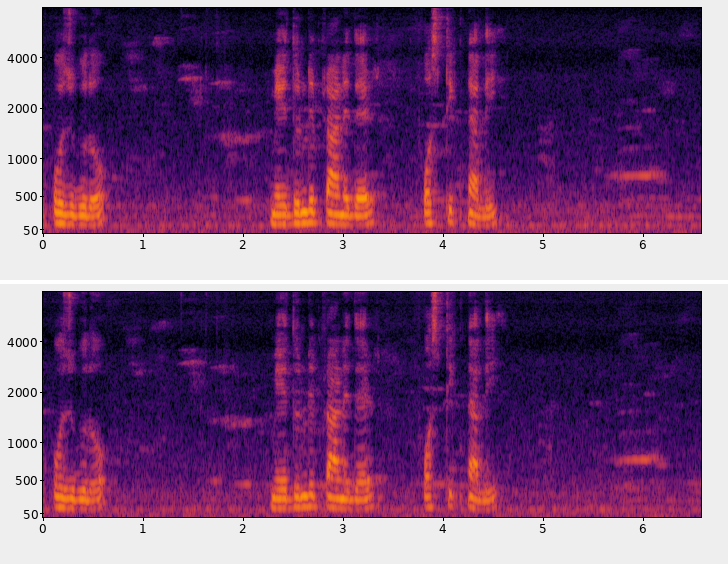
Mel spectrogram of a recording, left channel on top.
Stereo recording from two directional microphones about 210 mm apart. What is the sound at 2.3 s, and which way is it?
Speech, 5° left (ahead or behind).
